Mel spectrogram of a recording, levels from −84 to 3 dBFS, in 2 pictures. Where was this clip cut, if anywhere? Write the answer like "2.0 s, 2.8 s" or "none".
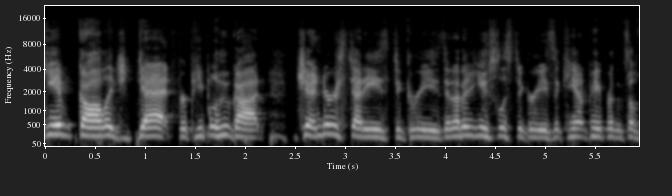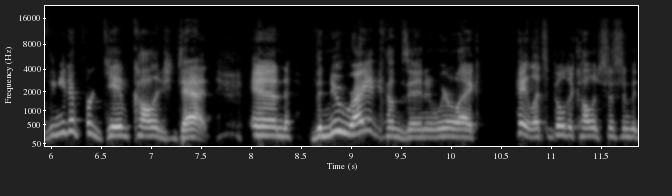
none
